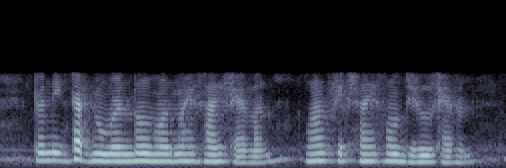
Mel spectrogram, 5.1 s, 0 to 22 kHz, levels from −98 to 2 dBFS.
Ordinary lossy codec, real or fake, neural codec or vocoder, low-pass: none; fake; autoencoder, 22.05 kHz, a latent of 192 numbers a frame, VITS, trained on one speaker; 3.6 kHz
